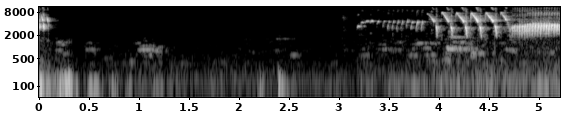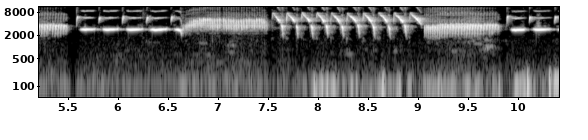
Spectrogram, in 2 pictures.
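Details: Canary song for schooling young canaries begins after about three seconds of near silence. It builds into rapid descending chirp series, buzzy rolls and bright repeated high whistles.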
